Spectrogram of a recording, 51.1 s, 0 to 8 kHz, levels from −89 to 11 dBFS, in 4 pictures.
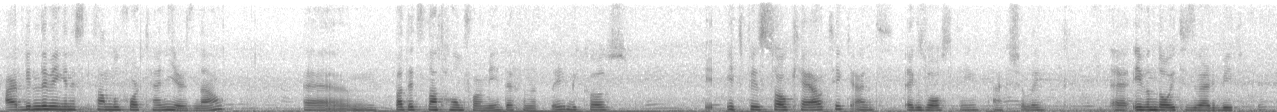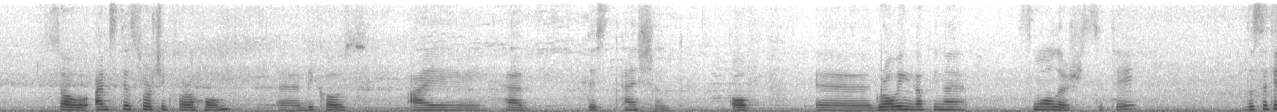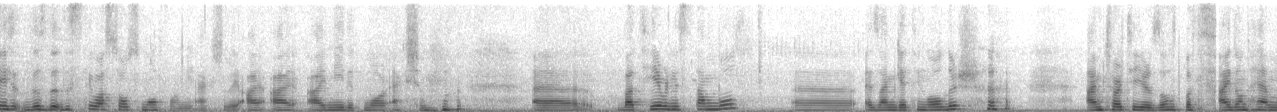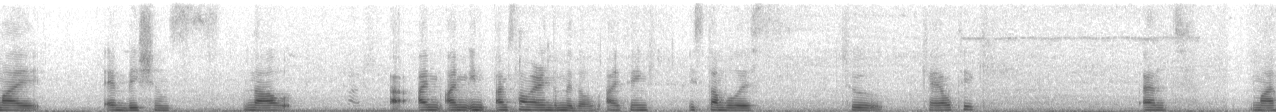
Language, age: English, 30-49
